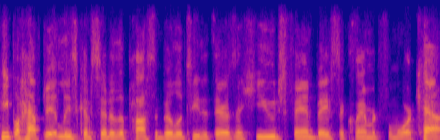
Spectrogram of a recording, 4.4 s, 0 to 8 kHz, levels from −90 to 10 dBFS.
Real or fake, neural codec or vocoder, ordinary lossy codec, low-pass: real; none; Opus, 16 kbps; 7.2 kHz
